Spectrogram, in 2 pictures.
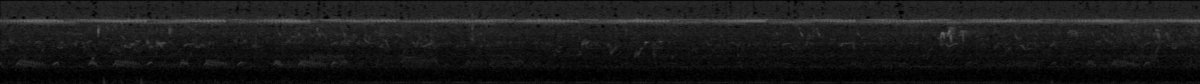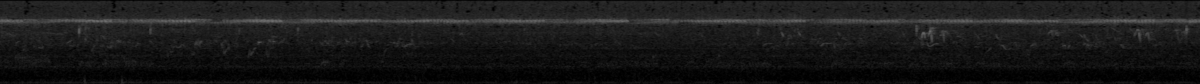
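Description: Faint outdoor nature ambience: a steady high-pitched insect drone, like crickets or cicadas, with faint scattered chirps now and then.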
